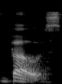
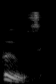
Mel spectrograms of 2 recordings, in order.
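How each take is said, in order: First: The name is said with an 'oh' vowel. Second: The name is said with an 'oo' vowel. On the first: The speaker calls it right. "it's Bowes" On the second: The speaker calls it wrong. "It's not Booze"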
